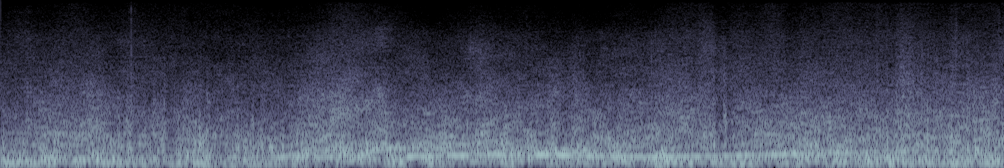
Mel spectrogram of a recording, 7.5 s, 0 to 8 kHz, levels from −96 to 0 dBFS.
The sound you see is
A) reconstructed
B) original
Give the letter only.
A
